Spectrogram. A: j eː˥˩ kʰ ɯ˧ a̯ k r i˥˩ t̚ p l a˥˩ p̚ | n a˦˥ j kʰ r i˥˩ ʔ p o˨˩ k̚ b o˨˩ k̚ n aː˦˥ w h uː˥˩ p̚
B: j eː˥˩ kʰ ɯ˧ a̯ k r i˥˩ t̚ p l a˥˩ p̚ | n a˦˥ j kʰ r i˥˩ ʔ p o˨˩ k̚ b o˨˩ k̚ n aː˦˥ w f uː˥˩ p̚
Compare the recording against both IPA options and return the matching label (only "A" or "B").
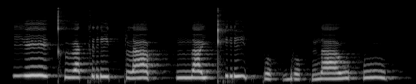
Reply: A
